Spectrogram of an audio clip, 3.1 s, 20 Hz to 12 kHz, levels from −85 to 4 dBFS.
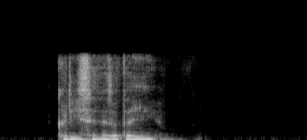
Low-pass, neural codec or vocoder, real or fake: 7.2 kHz; codec, 16 kHz, 4.8 kbps, FACodec; fake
